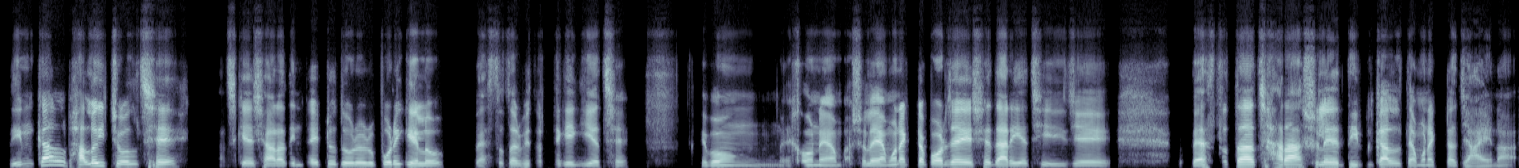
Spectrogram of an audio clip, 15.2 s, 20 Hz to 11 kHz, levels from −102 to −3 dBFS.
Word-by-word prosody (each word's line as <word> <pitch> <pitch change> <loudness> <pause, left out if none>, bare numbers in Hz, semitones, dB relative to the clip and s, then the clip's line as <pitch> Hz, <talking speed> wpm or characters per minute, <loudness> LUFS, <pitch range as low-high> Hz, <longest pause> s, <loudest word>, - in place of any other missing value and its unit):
দিনকাল 230 - +1 0.2
ভালোই 175 +8 +4
চলছে। 160 -1 -1 0.6
আজকে - - -4 0.2
সারাদিনটা 125 +2 -1
একটু 160 - -8
দৌড়ের 135 0 0
উপরেই 150 +4 -2
গেল। 125 -1 +5 0.5
ব্যস্ততার 105 +5 -5
ভিতর 125 0 -9
থেকেই 135 +1 -1
গিয়েছে। 120 -1 -2 0.9
এবং 120 +2 -1 0.6
এখন 125 0 -4 0.2
এম 115 - -3
আসলে 125 +1 -3
এমন 140 +4 -3
একটা 165 - 0
পর্যায়ে 145 +2 +5
এসে 145 - -2
দাঁড়িয়েছি 135 +1 +2 0.3
যে, 115 0 -1 1.1
ব্যস্ততা 160 - +2 0.2
ছাড়া 140 +3 +4
আসলে 140 +2 +2 0.2
দিনকাল 135 +2 +1 0.2
তেমন 120 +1 -2
একটা - - -7
যায় 100 +1 -4
না - - -7
135 Hz, 120 wpm, -23 LUFS, 125-145 Hz, 1.1 s, গেল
